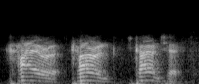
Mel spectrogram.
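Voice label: kiyruh kount karchek, gibberish; Voice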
